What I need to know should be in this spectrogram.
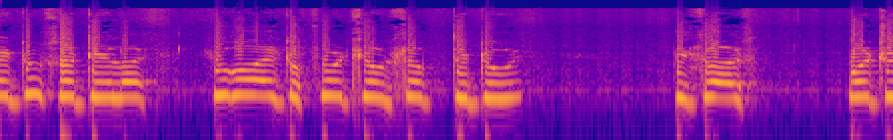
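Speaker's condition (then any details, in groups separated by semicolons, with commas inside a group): Cerebral palsy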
